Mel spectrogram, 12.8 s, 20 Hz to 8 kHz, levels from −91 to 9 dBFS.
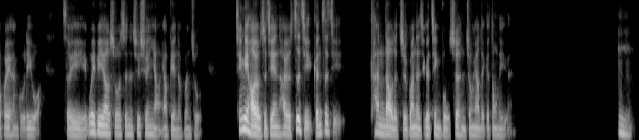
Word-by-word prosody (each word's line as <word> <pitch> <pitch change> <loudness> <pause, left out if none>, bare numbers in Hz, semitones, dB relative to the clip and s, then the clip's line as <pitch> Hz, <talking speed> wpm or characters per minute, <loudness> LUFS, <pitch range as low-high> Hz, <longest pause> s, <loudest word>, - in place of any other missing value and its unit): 会 105 -2 -3
很 105 -1 -10
鼓 100 -1 -13
励 100 +1 -5
我， 95 - -9 0.4
所 105 0 -4
以 95 -2 -3
未 145 0 +3
必 135 -1 +3
要 125 -2 +4
说， 115 -1 -5
真 115 +2 -7
的 115 - -6
去 120 +3 -6
宣 115 0 -5
扬， 100 - -7
要 105 - -6
别 100 0 -6
人 90 - -7
的 90 - -12
关 95 0 -13
注。 - - -15 0.6
亲 180 +2 +1
密 185 -2 +10
好 115 -5 +10
友 105 - +7
之 110 +3 -2
间， 110 0 0
还 115 +1 -1
有 105 -1 +2
自 185 - +6
己 105 - -2
跟 125 +1 0
自 145 +2 -1
己， 305 - -12 0.5
看 130 -4 -2
到 110 -3 +4
的 95 - -1
直 95 +2 -4
观 105 +2 -1
的 100 -3 -1
这 110 - -10
个 115 - +1
进 105 0 -4
步， 100 -2 -4
是 115 - -2
很 100 -2 -6
重 110 +2 -6
要 105 - -2
的 95 0 -8
一 - - -17
个 - - -9
动 100 0 -8
力 95 - -9
源。 110 +6 -19 2.1
嗯。 110 -6 -5
110 Hz, 265 characters per minute, -23 LUFS, 100-120 Hz, 2.1 s, 密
